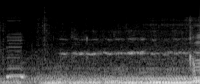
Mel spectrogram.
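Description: A short beep right at the start, then a car launching at full throttle, heard inside the cabin of a VW 1.0 TSI: a loud low rumble builds steadily, with a steady high whine over it.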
